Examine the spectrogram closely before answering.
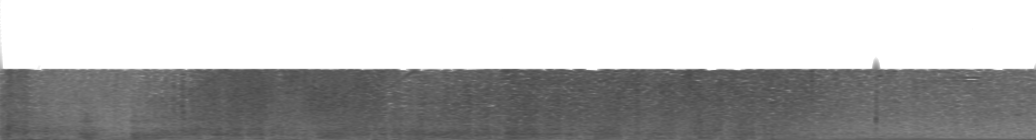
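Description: Water splashes and sprays under tyres.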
